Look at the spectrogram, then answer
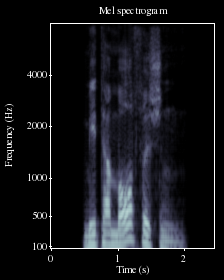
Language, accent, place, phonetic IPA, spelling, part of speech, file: German, Germany, Berlin, [metaˈmɔʁfɪʃn̩], metamorphischen, adjective, De-metamorphischen.ogg
- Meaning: inflection of metamorphisch: 1. strong genitive masculine/neuter singular 2. weak/mixed genitive/dative all-gender singular 3. strong/weak/mixed accusative masculine singular 4. strong dative plural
